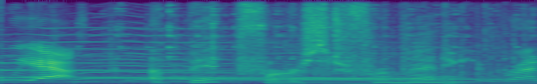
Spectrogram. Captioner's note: crowd cheering and applauding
